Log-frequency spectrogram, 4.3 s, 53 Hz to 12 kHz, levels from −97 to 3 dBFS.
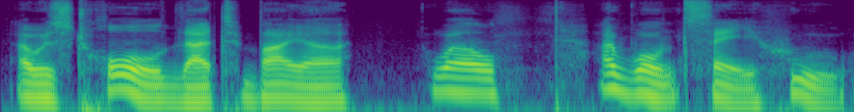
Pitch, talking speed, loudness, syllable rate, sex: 110 Hz, 140 wpm, -19 LUFS, 3.5 syllables/s, male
